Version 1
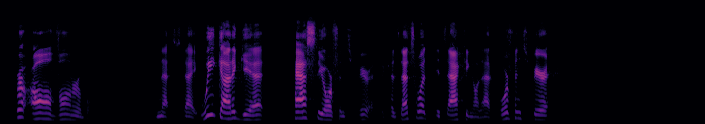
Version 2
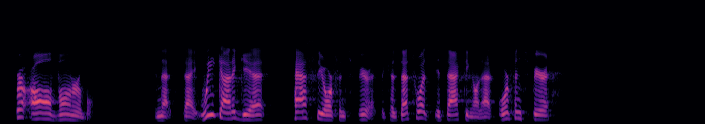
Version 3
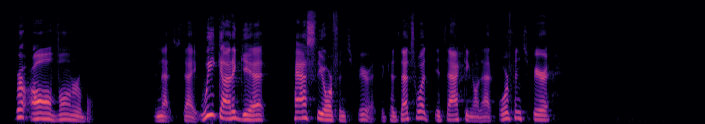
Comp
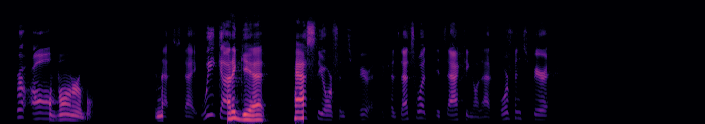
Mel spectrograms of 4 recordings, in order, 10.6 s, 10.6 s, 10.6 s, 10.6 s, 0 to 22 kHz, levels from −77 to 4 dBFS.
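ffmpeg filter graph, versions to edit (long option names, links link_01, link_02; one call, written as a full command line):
ffmpeg -i take0.wav -i take1.wav -i take2.wav -filter_complex "[0:a]asplit=3[link_01][link_02][link_03];[link_01]atrim=end=0.752[link_04];[1:a]atrim=start=0.748:end=2.452[link_05];[link_02]atrim=start=2.448:end=3.422[link_06];[2:a]atrim=start=3.418:end=4.562[link_07];[link_03]atrim=start=4.558[link_08];[link_04][link_05]acrossfade=duration=0.004:curve1=hsin:curve2=hsin[link_09];[link_09][link_06]acrossfade=duration=0.004:curve1=hsin:curve2=hsin[link_10];[link_10][link_07]acrossfade=duration=0.004:curve1=hsin:curve2=hsin[link_11];[link_11][link_08]acrossfade=duration=0.004:curve1=hsin:curve2=hsin" out.wav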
